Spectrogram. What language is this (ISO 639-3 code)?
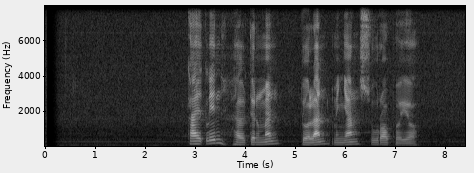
jav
